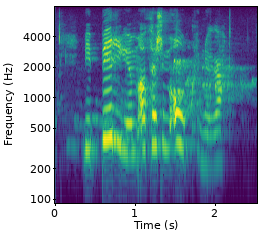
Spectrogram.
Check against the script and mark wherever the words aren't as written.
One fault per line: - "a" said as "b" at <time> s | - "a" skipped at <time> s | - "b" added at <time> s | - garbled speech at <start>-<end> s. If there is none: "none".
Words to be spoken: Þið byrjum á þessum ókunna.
- "Þið" said as "Við" at 0.4 s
